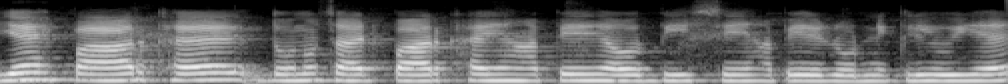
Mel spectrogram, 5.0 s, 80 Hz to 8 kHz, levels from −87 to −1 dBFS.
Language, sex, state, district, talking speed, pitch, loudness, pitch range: Hindi, female, Bihar, Patna, 215 wpm, 215 Hz, -15 LUFS, 210-225 Hz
